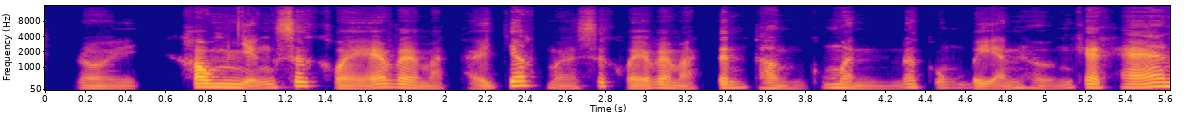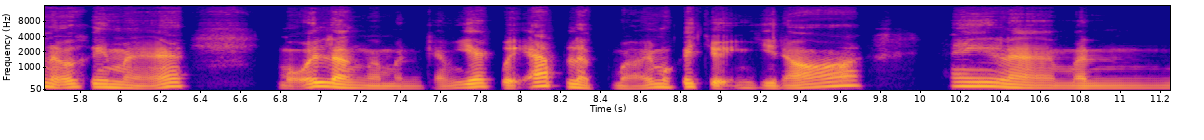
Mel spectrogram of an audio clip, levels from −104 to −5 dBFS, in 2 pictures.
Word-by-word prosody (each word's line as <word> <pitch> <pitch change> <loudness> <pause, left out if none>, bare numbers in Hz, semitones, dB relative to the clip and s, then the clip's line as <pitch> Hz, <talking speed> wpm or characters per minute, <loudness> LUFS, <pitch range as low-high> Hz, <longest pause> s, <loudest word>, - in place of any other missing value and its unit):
Rồi 95 -3 -9
không 145 -1 +6
những 120 -1 0
sức 185 +6 +1
khỏe 100 +9 +1
về 130 -5 +3
mặt 95 -1 -10
thể 90 - -5
chất, 195 0 +3
mà 95 - -11
sức - - -7
khỏe - - -1
về - - +1
mặt - - -7
tinh 130 -1 0
thần 105 -4 -6
của 120 - -15
mình 95 -8 -4
nó 135 - -4
cũng 120 -3 -14
bị 105 -4 -3
ảnh 120 - -6
hưởng 100 +4 -13
kha 135 -2 +5
khá 135 +6 +4
nữa, 145 -5 +3
khi 145 - +2
mà 115 -6 -2
á 155 +10 +3 0.5
mỗi 170 - +1
lần 130 -9 +6
mà 100 - -6
mình 95 -1 -11
cảm 90 +4 -11
giác 150 +5 +2
bị - - +1
áp 180 0 +3
lực 135 -7 +1
bởi 95 +6 -7
một 145 - 0
cái 155 - +2
chuyện 110 0 -2
gì 105 - -4
đó, 165 - +2 0.5
hay 180 -1 +2
là 120 -7 +2
mình, 105 0 -7
120 Hz, 250 wpm, -26 LUFS, 100-145 Hz, 0.5 s, không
